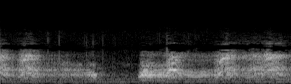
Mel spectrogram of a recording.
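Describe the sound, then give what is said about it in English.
A dog named Gus barks loudly in rapid, run-together bursts, breaking off briefly after the first second before starting up again and continuing to the end. “Don't you set that dog up.”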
